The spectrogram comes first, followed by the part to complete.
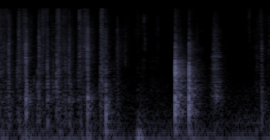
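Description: A deck of heart-chakra oracle cards shuffled by hand: a quick, irregular run of soft card slaps and flicks, loudest about two and a half seconds in.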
